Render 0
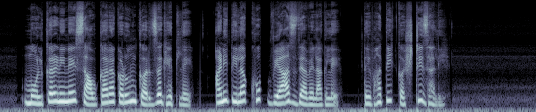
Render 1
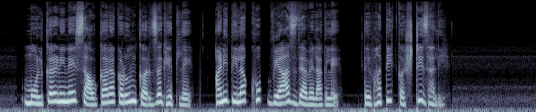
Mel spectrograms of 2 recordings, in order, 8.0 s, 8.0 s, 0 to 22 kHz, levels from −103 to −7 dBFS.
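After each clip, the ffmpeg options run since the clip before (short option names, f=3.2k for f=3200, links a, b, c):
-filter_complex "[0:a]bandreject=f=940:w=16,asplit=2[a][b];[b]alimiter=limit=-20.5dB:level=0:latency=1:release=97,volume=-1.5dB[c];[a][c]amix=inputs=2:normalize=0,volume=-6.5dB"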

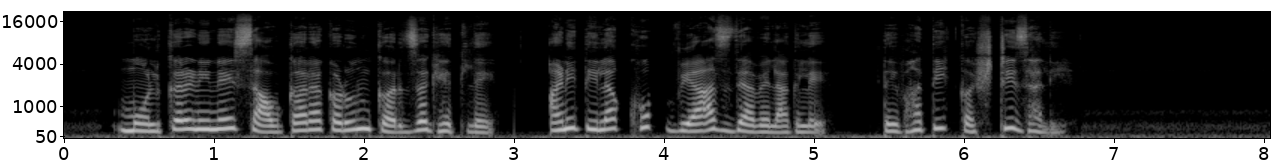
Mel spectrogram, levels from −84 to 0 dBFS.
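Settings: -af anull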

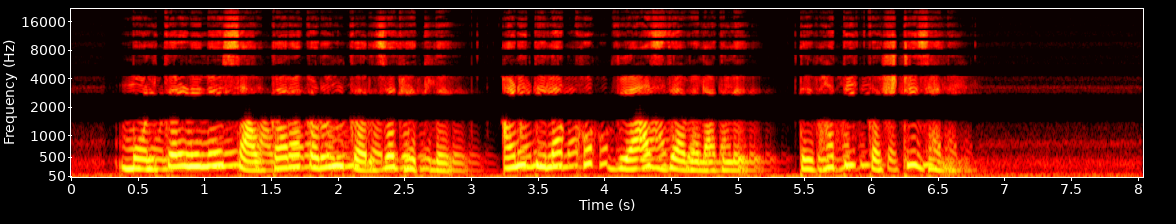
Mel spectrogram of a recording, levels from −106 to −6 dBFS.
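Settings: -filter_complex "[0:a]asplit=2[a][b];[b]adelay=119,lowpass=f=1.7k:p=1,volume=-10dB,asplit=2[c][d];[d]adelay=119,lowpass=f=1.7k:p=1,volume=0.2,asplit=2[e][f];[f]adelay=119,lowpass=f=1.7k:p=1,volume=0.2[g];[a][c][e][g]amix=inputs=4:normalize=0,afftfilt=real='re*eq(mod(floor(b*sr/1024/1400),2),0)':imag='im*eq(mod(floor(b*sr/1024/1400),2),0)':win_size=1024:overlap=0.75"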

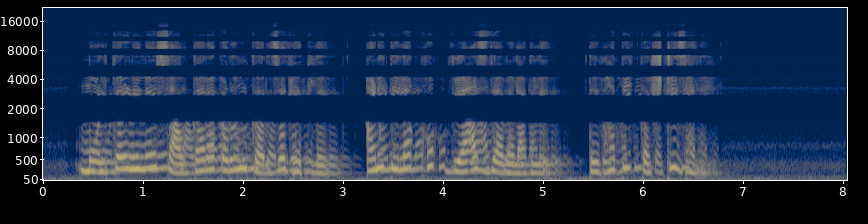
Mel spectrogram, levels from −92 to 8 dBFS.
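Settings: -af "lowpass=f=6.6k:t=q:w=4,volume=2dB"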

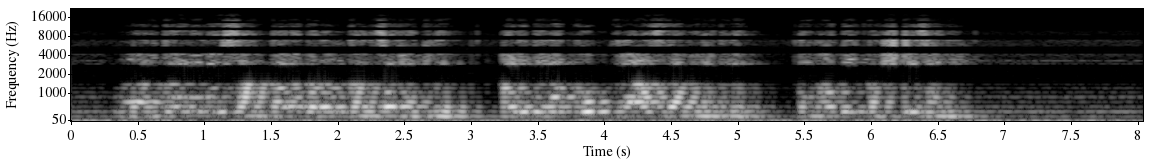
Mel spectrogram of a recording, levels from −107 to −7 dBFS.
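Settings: -af "afftfilt=real='re*2.83*eq(mod(b,8),0)':imag='im*2.83*eq(mod(b,8),0)':win_size=2048:overlap=0.75"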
